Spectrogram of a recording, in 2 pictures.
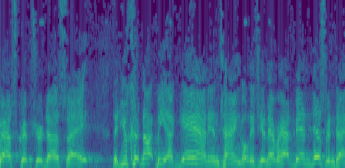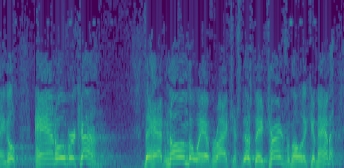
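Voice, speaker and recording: High-voiced man arguing scripture. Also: a bit bright, poor audio. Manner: argumentative, addresses opponent directly; cites scripture by chapter and verse. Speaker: debater. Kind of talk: religious debate rebuttal.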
